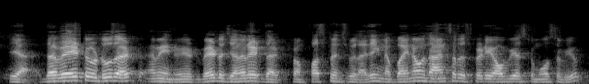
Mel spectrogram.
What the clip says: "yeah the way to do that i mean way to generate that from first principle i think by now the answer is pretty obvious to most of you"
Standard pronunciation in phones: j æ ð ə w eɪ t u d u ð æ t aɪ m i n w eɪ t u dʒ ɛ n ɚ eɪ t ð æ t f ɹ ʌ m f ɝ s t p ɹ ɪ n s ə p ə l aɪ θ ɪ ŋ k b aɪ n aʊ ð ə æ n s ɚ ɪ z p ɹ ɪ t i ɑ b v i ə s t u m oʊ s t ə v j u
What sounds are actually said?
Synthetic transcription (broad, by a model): j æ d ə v eɪ t u d u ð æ t aɪ m i n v eɪ t u dʒ ɛ n ɚ eɪ t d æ t f ɹ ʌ m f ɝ s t p ɹ ɪ n s ə p ə l aɪ t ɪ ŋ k b aɪ n aʊ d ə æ n s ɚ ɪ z p ɹ ɪ t i ɑ b v i ə s t u m oʊ s t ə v j u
